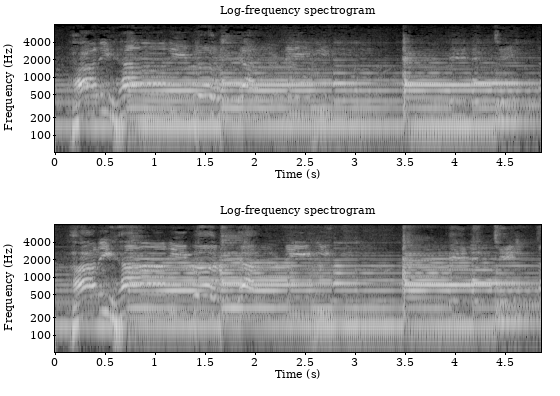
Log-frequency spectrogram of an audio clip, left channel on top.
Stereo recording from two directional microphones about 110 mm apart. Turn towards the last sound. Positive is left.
turn(degrees=-40)  # may be behind; listen again after turning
